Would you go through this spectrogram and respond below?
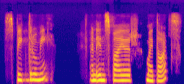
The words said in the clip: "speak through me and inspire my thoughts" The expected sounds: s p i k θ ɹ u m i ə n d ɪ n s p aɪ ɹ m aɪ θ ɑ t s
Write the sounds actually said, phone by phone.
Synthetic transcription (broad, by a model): s p i k t ɹ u m i ə n d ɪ n s p aɪ ɹ m aɪ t ɑ t s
